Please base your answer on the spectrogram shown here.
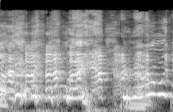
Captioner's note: group laughing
